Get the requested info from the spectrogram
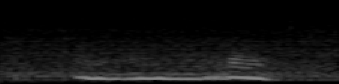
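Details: Pet cat asleep and snoring indoors; one drawn-out, low droning breath lasting over a second with a slight rise at its end, then quiet.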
